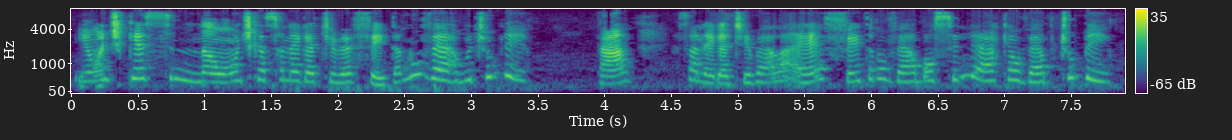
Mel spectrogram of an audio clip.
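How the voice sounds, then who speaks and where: A woman teacher with a Brazilian Portuguese accent, patiently explaining grammar step by step with slow examples. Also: high-pitched, fairly bright tone, muffled recording. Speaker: English teacher. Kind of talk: recorded grammar lesson for adult school.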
